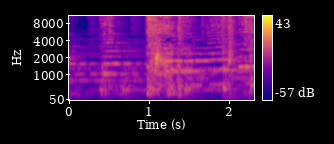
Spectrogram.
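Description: Instrumental passage of Kashmiri Sufi folk music: harmonium holding steady reed chords, with a plucked long-necked lute and a clay pot drum. Two sharp strokes come in, the louder about a second in.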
